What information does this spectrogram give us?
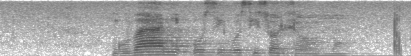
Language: South Ndebele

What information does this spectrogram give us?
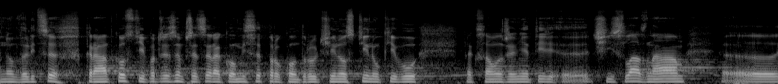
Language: Czech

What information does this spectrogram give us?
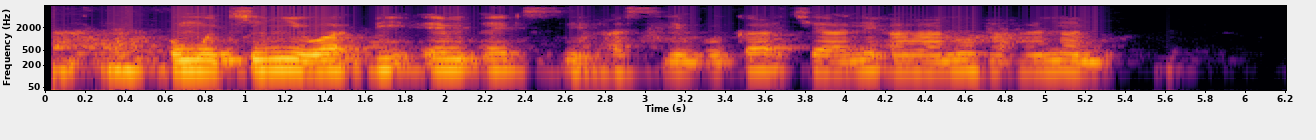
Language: Kinyarwanda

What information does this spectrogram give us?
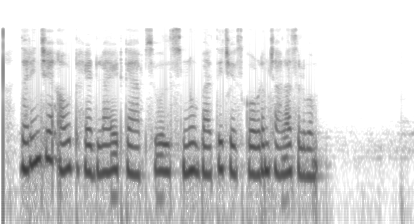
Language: Telugu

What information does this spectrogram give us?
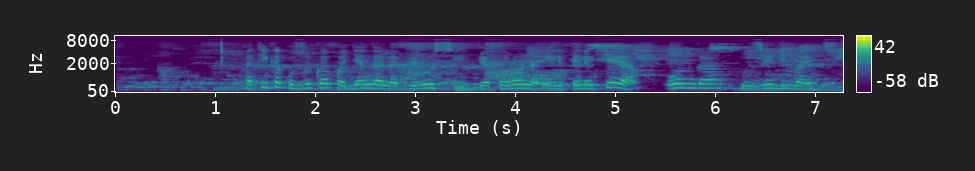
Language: Swahili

